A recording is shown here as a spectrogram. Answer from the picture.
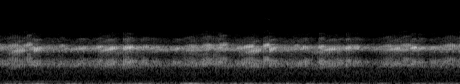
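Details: Many frogs croak together in a wetland behind a house in spring, recorded live without looping; a dense, steady chorus of overlapping trills forms two continuous pitch bands, with brief louder pulses rising and falling throughout.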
